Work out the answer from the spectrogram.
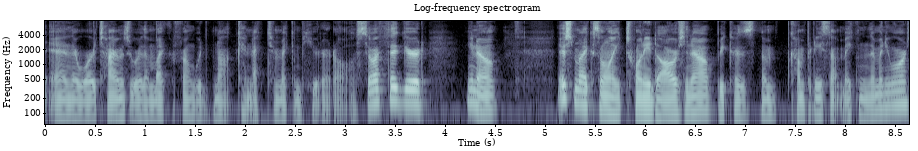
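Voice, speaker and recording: A young man hosting his own channel, casually rambling through a microphone review with lots of fillers and self-deprecating asides. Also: fairly low pitch. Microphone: desk USB microphone.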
